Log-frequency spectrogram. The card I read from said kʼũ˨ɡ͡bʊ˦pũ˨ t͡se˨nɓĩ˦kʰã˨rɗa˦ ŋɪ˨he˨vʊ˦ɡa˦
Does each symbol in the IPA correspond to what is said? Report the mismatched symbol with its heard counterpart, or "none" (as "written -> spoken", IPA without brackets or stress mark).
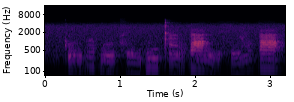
p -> ɓ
